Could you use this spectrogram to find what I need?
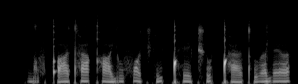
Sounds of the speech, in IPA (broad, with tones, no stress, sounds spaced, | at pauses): ɡ u˨ f qʼ ɒ˨ ɐ̯ tʰ a˦ qʰ ɔ˨ j u˦ f ɔ˨ t͡ʃʼ i˦ ǃʰ e˧ t͡ʃʼ u˦ ǃʰ a˨ ɐ̯ tʼ u˧ ɐ̯ j ɛ˦ ɐ̯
